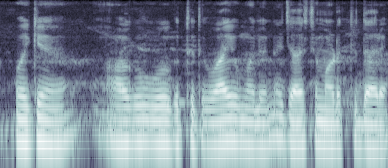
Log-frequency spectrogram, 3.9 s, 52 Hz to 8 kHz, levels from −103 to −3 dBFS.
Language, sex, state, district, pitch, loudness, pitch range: Kannada, male, Karnataka, Bijapur, 110 Hz, -17 LUFS, 100-110 Hz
